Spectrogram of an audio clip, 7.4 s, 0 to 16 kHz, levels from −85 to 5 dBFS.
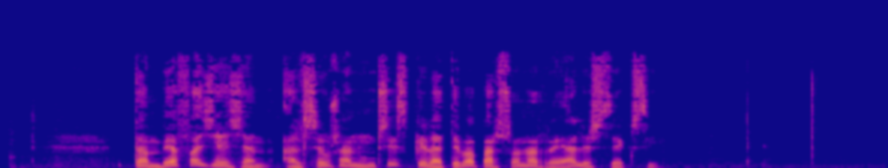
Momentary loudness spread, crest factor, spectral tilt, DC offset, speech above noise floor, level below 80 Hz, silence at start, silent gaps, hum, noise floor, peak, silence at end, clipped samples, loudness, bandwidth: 8 LU; 20 dB; -4.5 dB/octave; under 0.1%; 46 dB; -78 dBFS; 1.1 s; none; none; -74 dBFS; -10 dBFS; 1.95 s; under 0.1%; -28 LUFS; 11.5 kHz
